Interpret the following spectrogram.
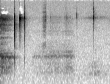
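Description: Two sharp clicks in quick succession about a third of a second in, then a few faint scattered clicks: a caulking gun's trigger and plunger being worked as refractory sealant is squeezed onto a firebrick.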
